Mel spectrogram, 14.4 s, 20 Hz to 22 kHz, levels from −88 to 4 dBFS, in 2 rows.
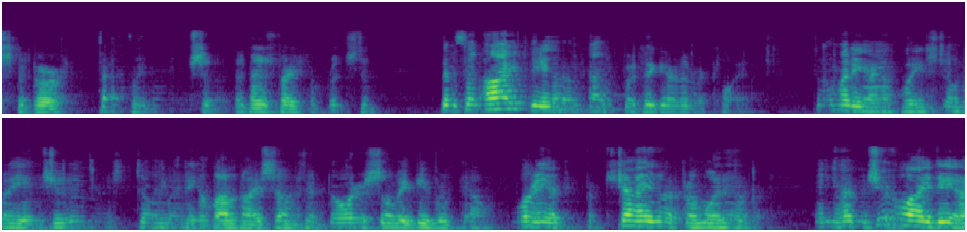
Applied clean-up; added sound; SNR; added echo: neural mask model DeepFilterNet 3.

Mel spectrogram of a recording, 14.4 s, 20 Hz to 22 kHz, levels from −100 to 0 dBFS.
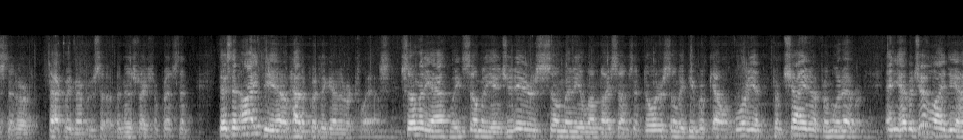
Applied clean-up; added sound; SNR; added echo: neural separator model SepFormer DNS4.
